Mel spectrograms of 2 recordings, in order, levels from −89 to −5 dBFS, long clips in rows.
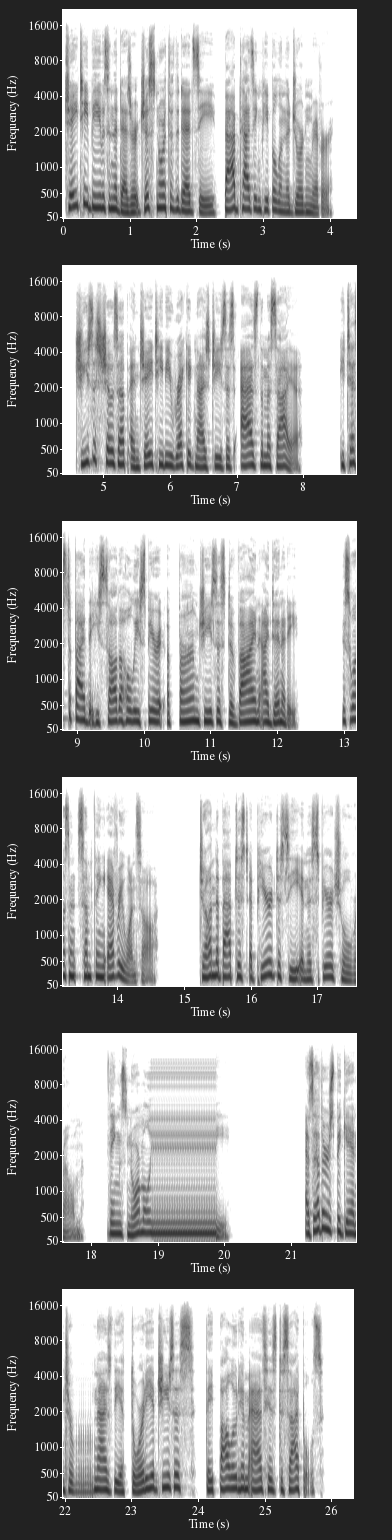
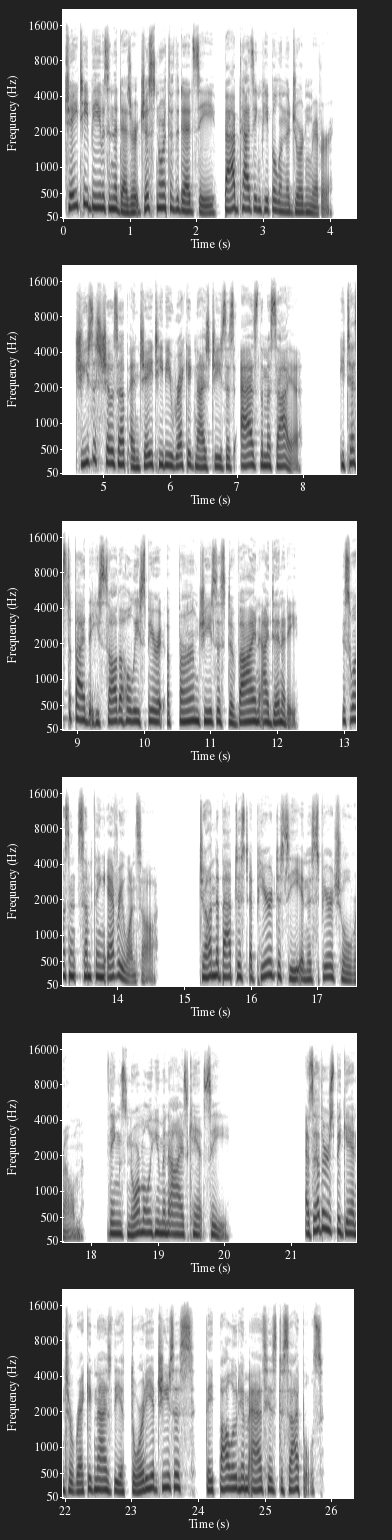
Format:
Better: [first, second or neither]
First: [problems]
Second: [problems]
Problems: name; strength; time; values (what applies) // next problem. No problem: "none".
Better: second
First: audio freezing; at 19 s for 1 s and at 22 s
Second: none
